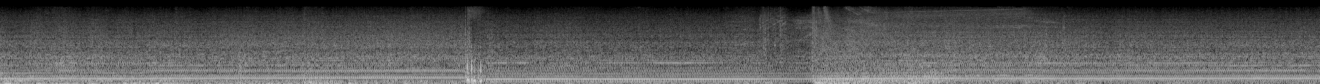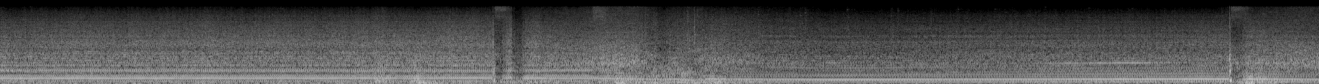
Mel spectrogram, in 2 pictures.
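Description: A car engine roars at high revs, shifting gears as it speeds along.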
